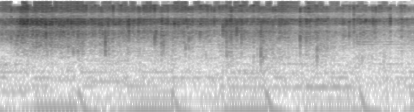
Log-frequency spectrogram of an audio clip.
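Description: Onions sauté in oil in a heavy-bottomed pan for a Thai Massaman curry, producing a steady bright sizzle with a few soft stirring sweeps beneath it and no voices.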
